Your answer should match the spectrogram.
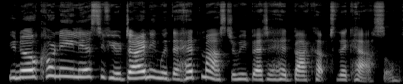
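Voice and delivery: loud, high start, then settling; lightly voiced practical professor; Professor McGonagall, brisk. Professor urges minister back to the castle, briskly.

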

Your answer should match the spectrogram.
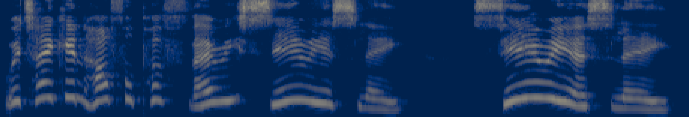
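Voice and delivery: high, loud, last word drawn out; insist, then stretch the repeat slowly; emphatic insistence. A narrator's reading. Fred placating the alarmed captain, loudly emphatic.

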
